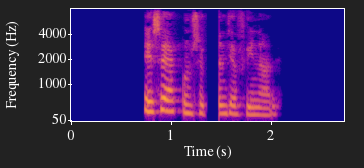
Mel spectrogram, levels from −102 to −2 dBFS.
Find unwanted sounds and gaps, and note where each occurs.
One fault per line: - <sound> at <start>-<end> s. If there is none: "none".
- dropout at 1.4-1.5 s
